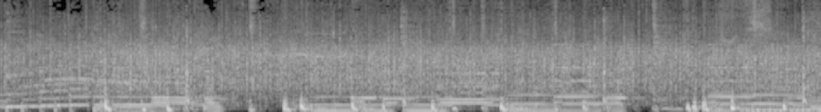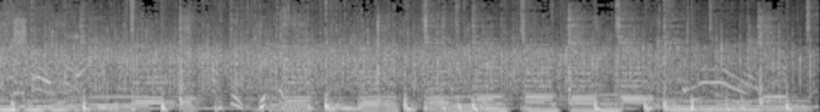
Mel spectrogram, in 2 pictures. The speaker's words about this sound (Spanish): Ella se habrá dado cuenta, así que pido un aplauso para Amarna Miller.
